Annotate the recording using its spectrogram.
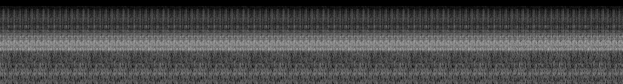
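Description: A steady whirring hiss, strongest in the upper range with a fine fast flutter, held at one level throughout: an added sound effect rather than a live recording.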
